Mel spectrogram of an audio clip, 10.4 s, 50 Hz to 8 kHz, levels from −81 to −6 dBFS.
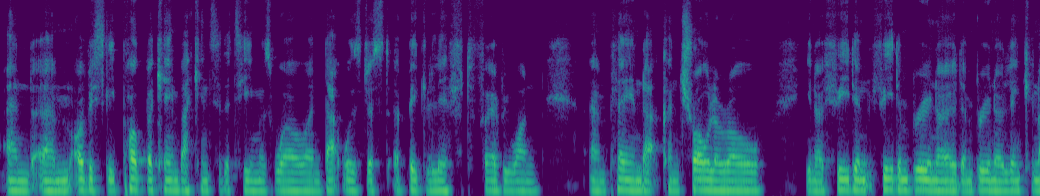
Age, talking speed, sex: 20-39, 190 wpm, male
